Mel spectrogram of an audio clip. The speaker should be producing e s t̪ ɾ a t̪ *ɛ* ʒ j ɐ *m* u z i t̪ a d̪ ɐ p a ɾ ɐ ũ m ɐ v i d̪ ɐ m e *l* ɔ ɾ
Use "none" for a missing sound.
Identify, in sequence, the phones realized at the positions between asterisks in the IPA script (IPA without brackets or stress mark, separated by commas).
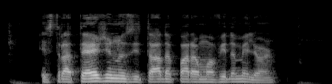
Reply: ɛ, n, ʎ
